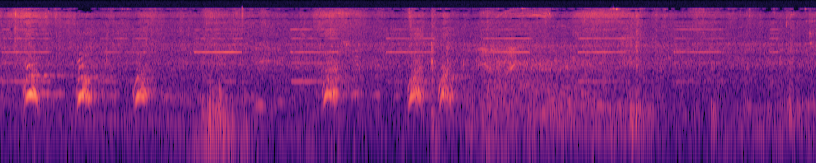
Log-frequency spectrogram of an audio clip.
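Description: A dog barking, about six short barks in the first half, over passing road traffic, with short electronic beeps sounding on and off.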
